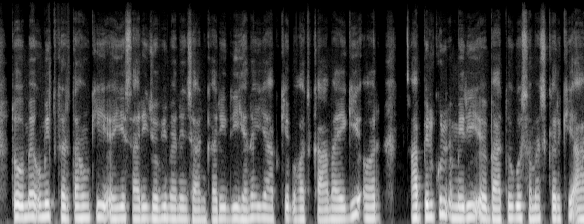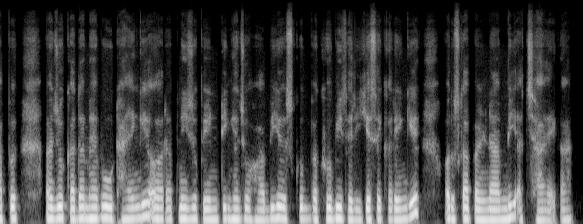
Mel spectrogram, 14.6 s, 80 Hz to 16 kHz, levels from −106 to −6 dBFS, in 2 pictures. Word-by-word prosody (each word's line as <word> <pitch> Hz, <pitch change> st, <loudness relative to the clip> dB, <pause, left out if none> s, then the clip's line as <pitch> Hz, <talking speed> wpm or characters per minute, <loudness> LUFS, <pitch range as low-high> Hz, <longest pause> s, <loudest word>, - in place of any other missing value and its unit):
तो 160 Hz, -1 st, +5 dB
मैं 160 Hz, +1 st, +3 dB
उम्मीद 160 Hz, +2 st, +2 dB
करता 150 Hz, 0 st, +1 dB
हूँ 150 Hz, 0 st, +3 dB
अ, -, -, -3 dB
कि 160 Hz, -1 st, +2 dB, 0.2 s
ये 150 Hz, -, +4 dB
सारी 145 Hz, 0 st, 0 dB
जो 145 Hz, -1 st, +2 dB
भी 150 Hz, +1 st, +1 dB
मैंने 140 Hz, -1 st, 0 dB
जानकारी 130 Hz, +2 st, -1 dB
दी 140 Hz, +1 st, 0 dB
है 135 Hz, -1 st, +1 dB
ना, 150 Hz, -, 0 dB
ये 150 Hz, 0 st, -1 dB
आपके 145 Hz, -, -4 dB
बहुत 135 Hz, 0 st, -3 dB
काम 130 Hz, +1 st, -2 dB
आएगी 140 Hz, +7 st, +1 dB, 0.2 s
और 145 Hz, +1 st, 0 dB, 0.4 s
आप 150 Hz, 0 st, +4 dB
बिल्कुल 170 Hz, +3 st, +2 dB
मेरी 150 Hz, +1 st, +3 dB, 0.2 s
बातों 140 Hz, +2 st, 0 dB
को 150 Hz, -, +3 dB
समझ 145 Hz, -1 st, -2 dB
कर 145 Hz, -1 st, 0 dB
के -, -, -1 dB
आप 140 Hz, +1 st, -2 dB, 0.4 s
अ, 140 Hz, -, +4 dB
जो 145 Hz, +1 st, +4 dB
कदम 140 Hz, +1 st, +2 dB
है, 145 Hz, -, +4 dB
वो 145 Hz, +1 st, +2 dB
उठाएँगे 140 Hz, +4 st, -1 dB
और 140 Hz, -1 st, -1 dB
अपनी 135 Hz, +1 st, 0 dB
जो 140 Hz, +1 st, 0 dB
पेंटिंग 130 Hz, +1 st, 0 dB
है, 135 Hz, -, +3 dB
जो 135 Hz, 0 st, -3 dB
हॉबी 130 Hz, +2 st, -1 dB
है 150 Hz, -, +5 dB
उसको 140 Hz, 0 st, -2 dB
बख़ूबी 135 Hz, +1 st, 0 dB
तरीक़े 130 Hz, +1 st, 0 dB
से 135 Hz, -, -3 dB
करेंगे 135 Hz, +8 st, 0 dB, 0.3 s
और -, -, +1 dB
उसका 135 Hz, +1 st, 0 dB
परिणाम 130 Hz, 0 st, +2 dB
भी 150 Hz, +4 st, +2 dB
अच्छा 125 Hz, -1 st, -7 dB
आएगा। 125 Hz, +1 st, -6 dB
140 Hz, 230 wpm, -22 LUFS, 135-150 Hz, 0.4 s, तो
